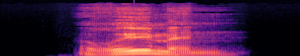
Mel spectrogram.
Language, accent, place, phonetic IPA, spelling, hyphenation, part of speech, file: German, Germany, Berlin, [ˈʁyːmən], rühmen, rüh‧men, verb, De-rühmen.ogg
- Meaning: 1. to praise 2. to boast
